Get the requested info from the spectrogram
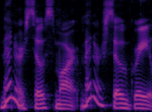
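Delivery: tongue-in-cheek, sarcastic, swooping sing-song delivery. Showing how a lyric could be said tongue in cheek: sarcastic. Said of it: "kind of, like, sarcastic".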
